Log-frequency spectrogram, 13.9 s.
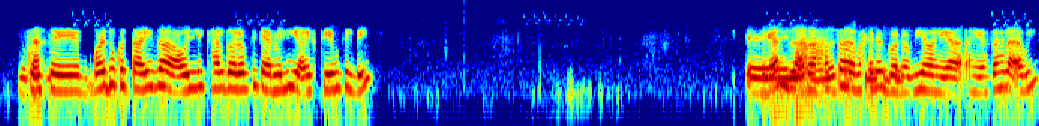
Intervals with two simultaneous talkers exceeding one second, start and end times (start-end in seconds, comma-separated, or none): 10.1-12.1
